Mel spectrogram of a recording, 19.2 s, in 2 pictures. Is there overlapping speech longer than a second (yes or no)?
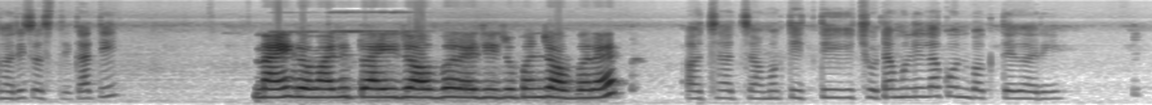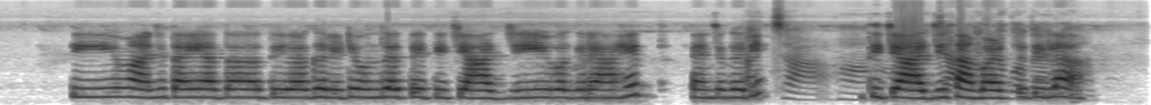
yes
